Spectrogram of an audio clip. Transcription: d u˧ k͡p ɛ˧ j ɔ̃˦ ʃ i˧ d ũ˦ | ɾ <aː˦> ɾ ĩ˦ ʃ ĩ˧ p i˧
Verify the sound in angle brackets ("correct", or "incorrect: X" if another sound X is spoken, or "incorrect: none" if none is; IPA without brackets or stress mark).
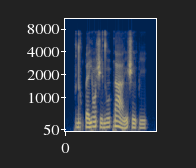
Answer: incorrect: aː˦˨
